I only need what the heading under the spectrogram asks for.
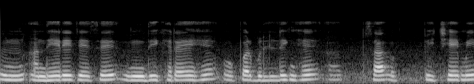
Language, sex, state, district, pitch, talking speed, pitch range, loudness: Hindi, female, Haryana, Rohtak, 210 Hz, 165 wpm, 200-215 Hz, -15 LUFS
